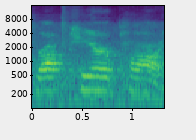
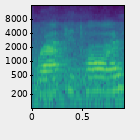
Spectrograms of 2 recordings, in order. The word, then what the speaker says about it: Rapure pie: it so you can catch it, but it's Rapure pie. Sometimes it's called rappie pie or rapie pie. It's spelled Rapure.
